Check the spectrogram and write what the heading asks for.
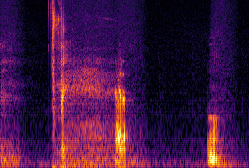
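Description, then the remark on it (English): A few short, guttural burps in a row, fairly quiet, each a brief throaty croak separated by pauses, with no talking. “Ooh, excuse me, I burped.”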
